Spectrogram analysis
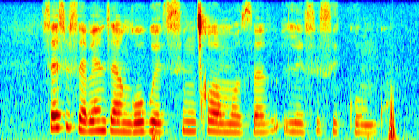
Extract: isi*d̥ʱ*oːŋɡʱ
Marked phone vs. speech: incorrect: ɡ̥ʱ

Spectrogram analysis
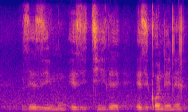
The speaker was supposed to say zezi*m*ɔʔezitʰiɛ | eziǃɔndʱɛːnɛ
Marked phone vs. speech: correct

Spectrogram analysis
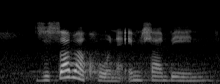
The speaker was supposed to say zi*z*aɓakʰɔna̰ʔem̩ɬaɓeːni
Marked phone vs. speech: incorrect: s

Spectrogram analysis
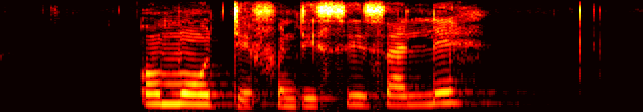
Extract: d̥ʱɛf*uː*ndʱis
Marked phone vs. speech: incorrect: u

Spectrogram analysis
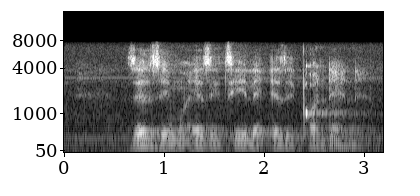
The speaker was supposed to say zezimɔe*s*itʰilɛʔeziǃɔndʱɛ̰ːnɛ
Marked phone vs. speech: incorrect: z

